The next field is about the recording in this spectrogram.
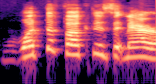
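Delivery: ordinary delivery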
